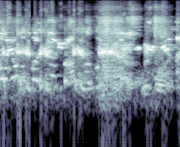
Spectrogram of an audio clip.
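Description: A person's voice talking, the words unclear.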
